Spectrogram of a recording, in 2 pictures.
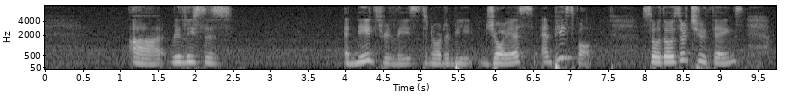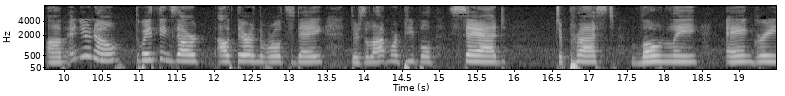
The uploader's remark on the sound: sound may be low on this one - sorry about that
